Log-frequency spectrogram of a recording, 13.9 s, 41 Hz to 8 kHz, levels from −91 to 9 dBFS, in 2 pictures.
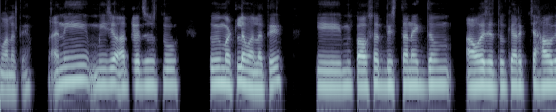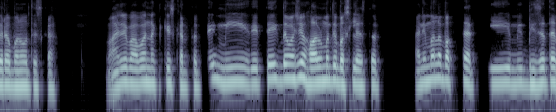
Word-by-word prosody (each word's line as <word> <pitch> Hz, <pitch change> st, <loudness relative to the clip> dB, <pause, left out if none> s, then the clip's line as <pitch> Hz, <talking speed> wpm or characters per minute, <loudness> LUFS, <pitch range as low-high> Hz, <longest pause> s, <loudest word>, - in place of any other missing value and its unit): मला 120 Hz, -1 st, -2 dB
ते. 120 Hz, -, -11 dB, 0.3 s
आणि 175 Hz, +5 st, 0 dB
मी 150 Hz, 0 st, -3 dB
जे 160 Hz, -, +1 dB
आता 150 Hz, 0 st, 0 dB
जसं 150 Hz, +1 st, -2 dB
तू 150 Hz, 0 st, -1 dB, 0.4 s
तुम्ही 160 Hz, +1 st, +2 dB
म्हटलं 155 Hz, +1 st, +3 dB
मला 135 Hz, -2 st, +2 dB
ते, 155 Hz, +3 st, +1 dB
की 140 Hz, -5 st, -4 dB
मी 145 Hz, +1 st, -2 dB
पावसात 145 Hz, +2 st, +4 dB
भिजताना 150 Hz, +1 st, +1 dB
एकदम 155 Hz, +1 st, 0 dB, 0.3 s
आवाज 145 Hz, +1 st, +5 dB
येतो 145 Hz, 0 st, 0 dB
की 150 Hz, -, +2 dB
"अरे 145 Hz, 0 st, +2 dB
चहा 145 Hz, -2 st, +2 dB
वगैरे 150 Hz, 0 st, +4 dB
बनवतेस 140 Hz, -1 st, -1 dB
का?" 130 Hz, -1 st, -8 dB, 0.7 s
माझे 145 Hz, +6 st, -1 dB
बाबा 160 Hz, 0 st, +2 dB
नक्कीच 160 Hz, -1 st, -3 dB
करतात 145 Hz, -1 st, -5 dB
ते. 185 Hz, +8 st, -7 dB
मी 170 Hz, -2 st, -1 dB
ते 155 Hz, 0 st, 0 dB
ते 185 Hz, +5 st, -1 dB
एकदम 195 Hz, 0 st, +2 dB
असे 210 Hz, +2 st, +4 dB
हॉलमध्ये 175 Hz, +2 st, +4 dB
बसले 155 Hz, 0 st, +2 dB
असतात. 145 Hz, 0 st, -2 dB, 0.5 s
आणि 155 Hz, +3 st, -3 dB
मला 195 Hz, +1 st, +3 dB
बघतायत, 175 Hz, -4 st, 0 dB
की 160 Hz, +2 st, -3 dB
मी 160 Hz, 0 st, -3 dB
भिजत 160 Hz, +2 st, 0 dB
आहे 165 Hz, -, +4 dB
155 Hz, 195 wpm, -23 LUFS, 145-165 Hz, 0.7 s, आवाज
